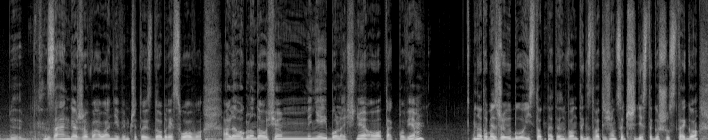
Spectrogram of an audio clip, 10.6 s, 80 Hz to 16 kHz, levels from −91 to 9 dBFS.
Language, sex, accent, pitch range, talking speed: Polish, male, native, 125-150 Hz, 135 wpm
